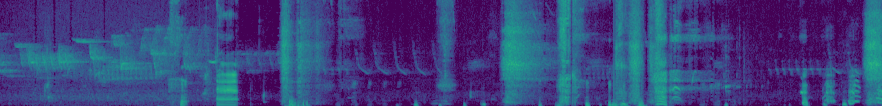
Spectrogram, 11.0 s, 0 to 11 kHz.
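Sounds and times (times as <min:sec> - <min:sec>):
small bird chirping: 0:00.0 - 0:06.2, 0:08.6 - 0:11.0.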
